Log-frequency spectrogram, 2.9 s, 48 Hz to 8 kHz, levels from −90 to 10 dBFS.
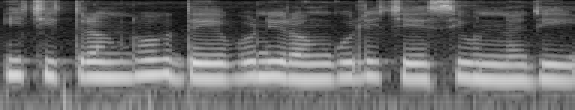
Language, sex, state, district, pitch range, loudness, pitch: Telugu, female, Telangana, Komaram Bheem, 205-230 Hz, -13 LUFS, 220 Hz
